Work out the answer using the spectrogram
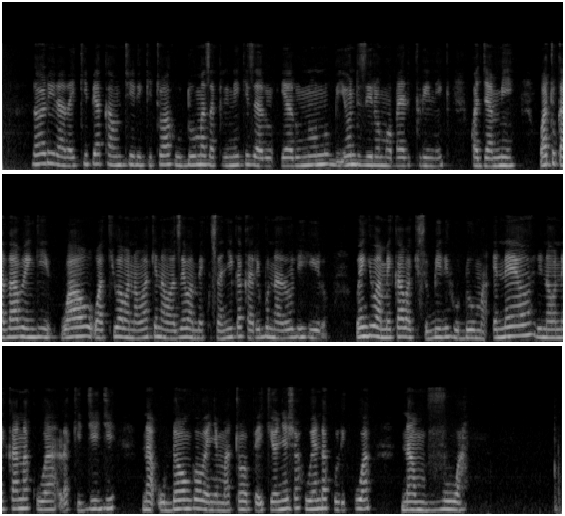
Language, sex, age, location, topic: Swahili, female, 25-35, Nairobi, health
